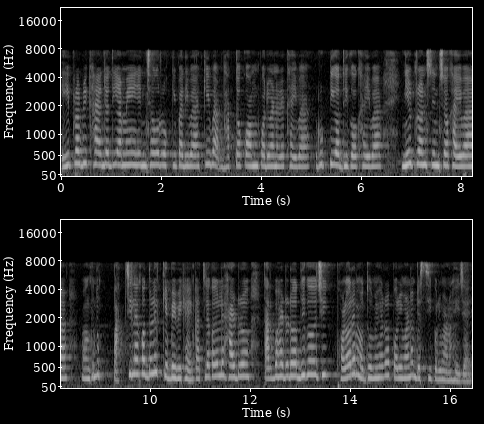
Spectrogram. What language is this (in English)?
Odia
